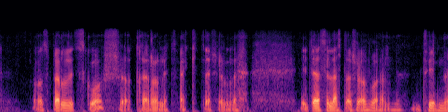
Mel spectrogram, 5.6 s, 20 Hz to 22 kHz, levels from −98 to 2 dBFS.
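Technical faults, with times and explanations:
Throughout, AMR wideband (HD Voice) codec: the encoder models speech with a pulse-driven vocal tract filter on a very small bit budget, so the speech comes out rough and raspy with plainly audible coding damage, which fits the 8.85 kbit/s mode. Nothing sounds above 7.5 kHz.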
